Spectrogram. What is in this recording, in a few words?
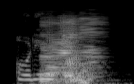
robot commander voice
